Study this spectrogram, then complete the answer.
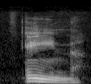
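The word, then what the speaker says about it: ἦν: So we would pronounce this word ein. Ein.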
